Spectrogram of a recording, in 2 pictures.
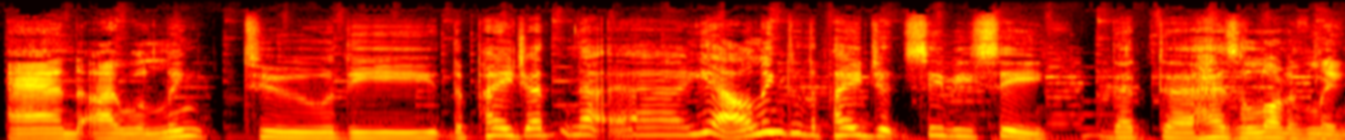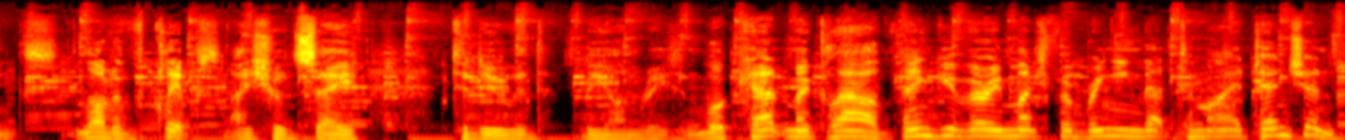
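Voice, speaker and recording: A man's voice: on the high side, moderate pace, soft background music. An Australian man hosting a podcast in a casual, wryly amused, conversational way. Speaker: podcast host. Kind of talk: casual chat about psychics and scepticism.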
